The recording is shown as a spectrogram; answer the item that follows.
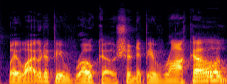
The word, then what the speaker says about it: Rocco: Rocco. I for years thought it was Rocco, but then like a year or two ago I was like, wait, why would it be Rocco?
